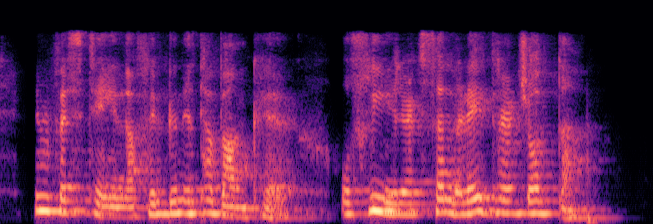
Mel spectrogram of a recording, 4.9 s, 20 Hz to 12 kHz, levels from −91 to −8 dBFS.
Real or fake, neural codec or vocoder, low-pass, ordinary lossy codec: fake; codec, 16 kHz, 2 kbps, X-Codec, HuBERT features, trained on general audio; 7.2 kHz; MP3, 64 kbps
